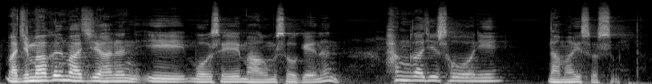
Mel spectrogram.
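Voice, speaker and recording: A man's voice: on the high side, lively intonation, normal speed, gravelly. A male pastor giving a Sunday sermon, telling the story and asking the congregation questions.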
